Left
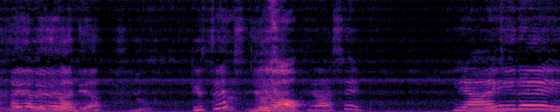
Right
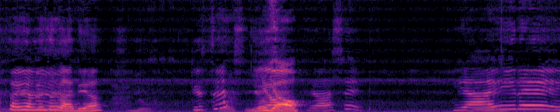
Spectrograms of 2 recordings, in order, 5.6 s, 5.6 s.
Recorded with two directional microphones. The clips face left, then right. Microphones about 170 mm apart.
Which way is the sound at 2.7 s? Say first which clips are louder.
Right 7 dB; 75° right (ahead or behind).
